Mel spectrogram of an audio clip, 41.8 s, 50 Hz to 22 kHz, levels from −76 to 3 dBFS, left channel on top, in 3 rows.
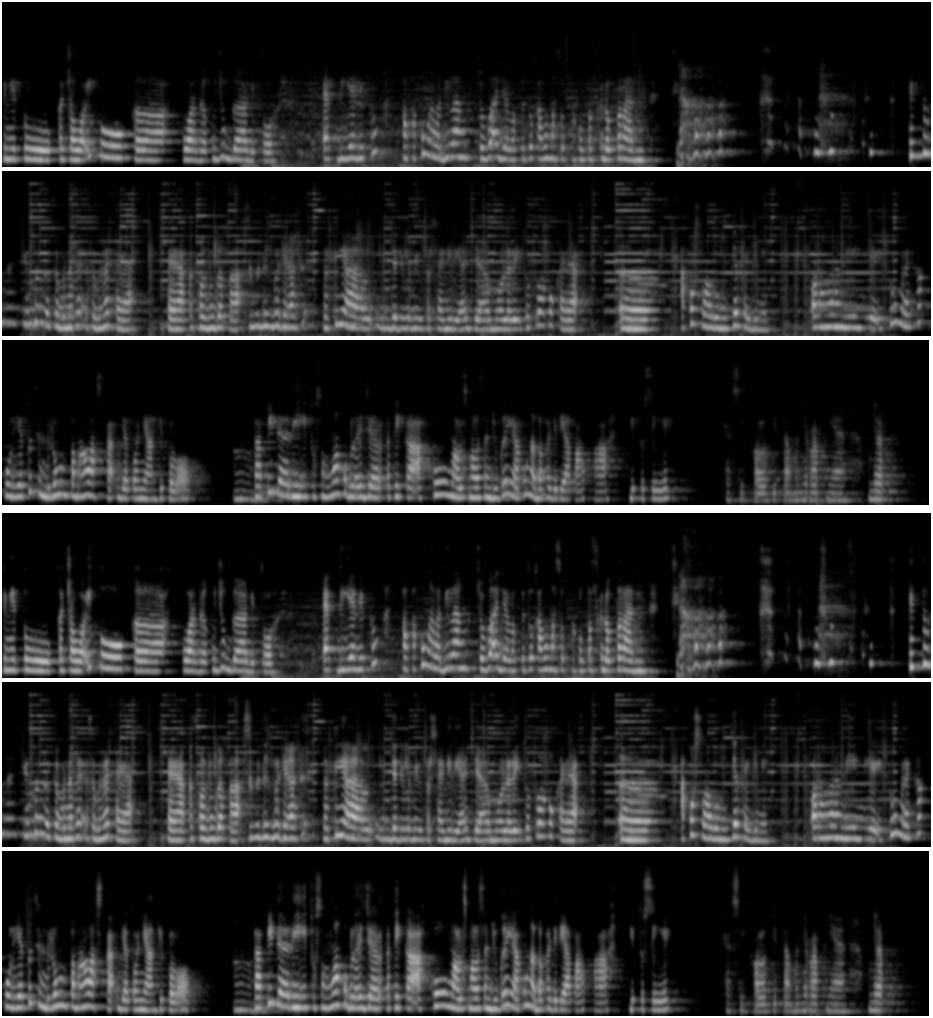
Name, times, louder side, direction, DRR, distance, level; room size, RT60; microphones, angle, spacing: voice 1, 0.0-4.1 4.8-5.7 6.0-9.8 10.1-10.2 11.4-11.6 12.2-12.5 13.6-14.0 14.3-15.9 16.4-22.6 23.2-25.4 26.1-30.7 31.7-37.9, right 3 dB, 60° right, 1.1 m, -25 dB
sound 1, 3.5-9.7, left 1 dB, 20° left, 3.4 m, -48 dB
voice 2, 10.1-10.9 11.9-12.8 13.9-14.5 31.3-31.9 38.7-41.1, right 3 dB, 30° right, 1.7 m, -35 dB
sound 2, 14.2-27.4, equal, ahead, 1.9 m, -39 dB
30.0 x 23.5 x 6.4 m
head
